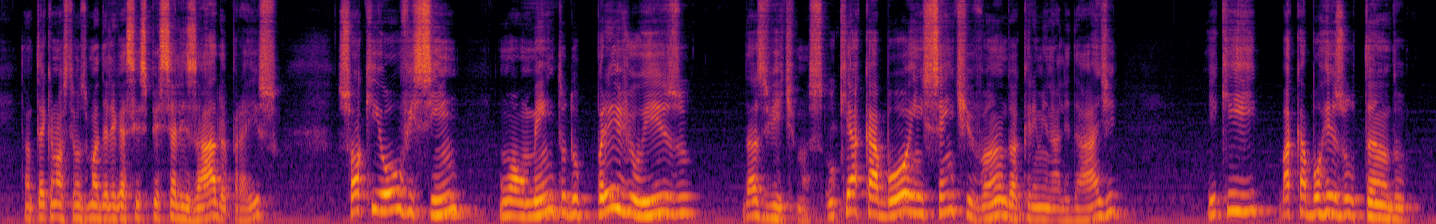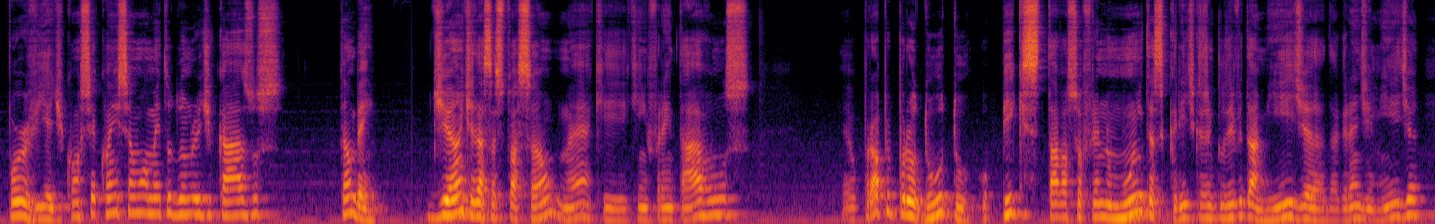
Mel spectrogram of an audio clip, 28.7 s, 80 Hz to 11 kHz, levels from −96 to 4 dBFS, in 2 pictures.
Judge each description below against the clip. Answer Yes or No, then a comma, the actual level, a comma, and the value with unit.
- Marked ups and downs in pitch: Yes, wide, 6.2 semitones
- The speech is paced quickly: No, average, 130 wpm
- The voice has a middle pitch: Yes, medium, 150 Hz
